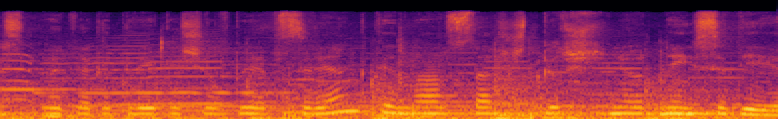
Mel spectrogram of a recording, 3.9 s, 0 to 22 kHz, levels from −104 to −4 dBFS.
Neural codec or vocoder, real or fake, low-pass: none; real; 14.4 kHz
